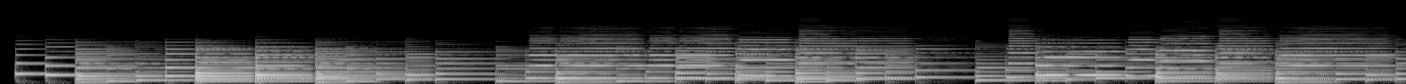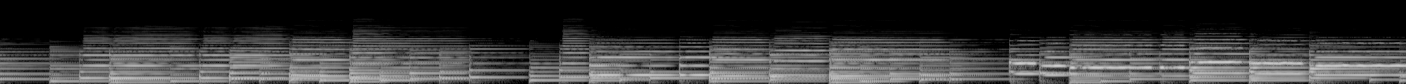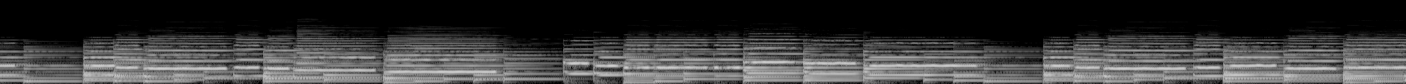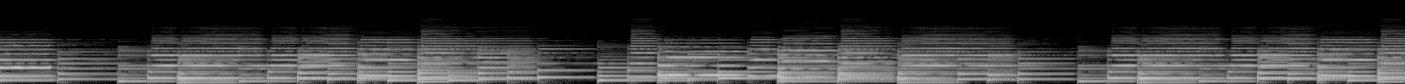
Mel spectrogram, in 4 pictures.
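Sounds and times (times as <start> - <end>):
instrumental music: 0.2 - 56.2.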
